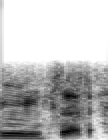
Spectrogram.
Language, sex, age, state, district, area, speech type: Telugu, male, 60+, Andhra Pradesh, Chittoor, rural, conversation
